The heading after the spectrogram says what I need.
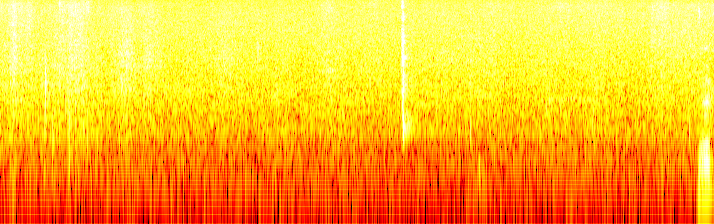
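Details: Infant boy's hiccups: two brief, sharp catching sounds a couple of seconds apart in a quiet room.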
